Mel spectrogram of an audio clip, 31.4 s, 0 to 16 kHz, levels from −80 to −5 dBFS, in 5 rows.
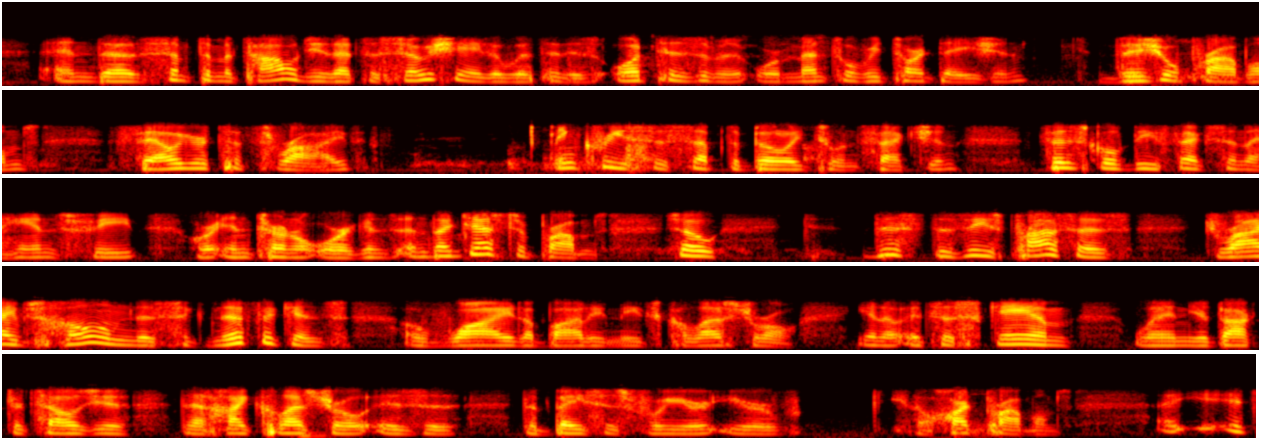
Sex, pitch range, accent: male, 145-175 Hz, American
